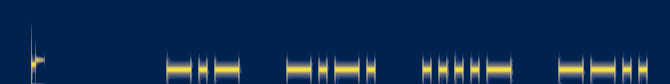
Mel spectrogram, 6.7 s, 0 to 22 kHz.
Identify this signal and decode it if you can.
Morse code, heard as a keyed tone, about 15 wpm, spaced as for 11 wpm, 700 Hz. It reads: KC4Z
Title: USA Call Signs - 6 Characters - 2x Character Spacing - 15wpm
